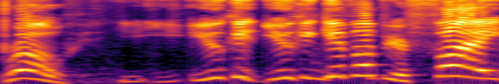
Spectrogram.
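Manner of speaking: very high, very loud, rising yell. Voicing a character calling out to a beaten-up fighter: yelling out. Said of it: "hear [name] yell out".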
